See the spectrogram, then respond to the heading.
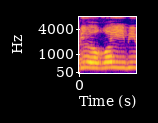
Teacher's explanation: pada kata bil ghaibi terdapat hukum bacaan alif lam qamariyah yang dibaca secara terang atau jelas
